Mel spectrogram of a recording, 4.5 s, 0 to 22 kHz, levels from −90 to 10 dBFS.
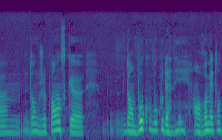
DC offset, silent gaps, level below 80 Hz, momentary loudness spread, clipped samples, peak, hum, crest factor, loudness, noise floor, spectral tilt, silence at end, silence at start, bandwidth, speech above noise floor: under 0.1%; none; -68 dBFS; 20 LU; under 0.1%; -10 dBFS; none; 20 dB; -29 LUFS; -49 dBFS; -6 dB/octave; 0 s; 0 s; 16.5 kHz; 21 dB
